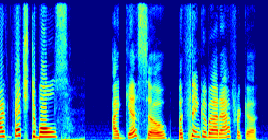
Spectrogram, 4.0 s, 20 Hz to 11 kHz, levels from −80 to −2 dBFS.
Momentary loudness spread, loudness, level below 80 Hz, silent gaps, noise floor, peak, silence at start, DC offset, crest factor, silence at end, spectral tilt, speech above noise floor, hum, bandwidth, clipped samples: 13 LU; -15 LUFS; -32 dBFS; none; -41 dBFS; -2 dBFS; 0 s; under 0.1%; 14 dB; 0.2 s; -4 dB/octave; 26 dB; none; 11 kHz; under 0.1%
